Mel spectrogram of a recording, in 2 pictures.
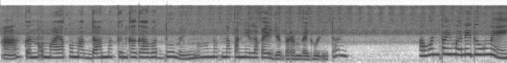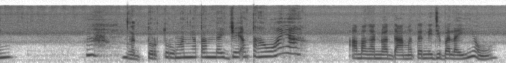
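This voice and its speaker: High-voiced scolding, anxious Ilocano woman. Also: sing-song, normal speed. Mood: worried. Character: anxious, scolding woman fussing over an ailing drinker. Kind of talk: radio drama acting. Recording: faint background noise.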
